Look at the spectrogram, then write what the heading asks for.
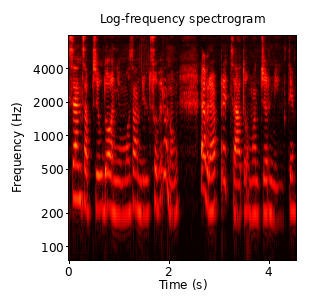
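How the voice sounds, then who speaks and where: Her pitch sits fairly high for a woman, and its variation is ordinary. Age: young. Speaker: book vlogger. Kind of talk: casual book review. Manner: hesitant, many fillers. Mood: critical, disappointed. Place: home room. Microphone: webcam.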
